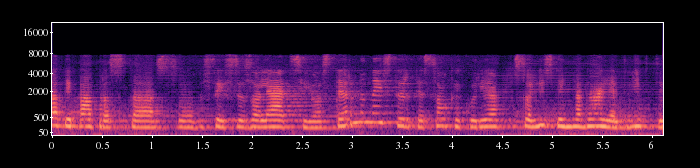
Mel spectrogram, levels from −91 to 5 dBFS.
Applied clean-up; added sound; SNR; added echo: neural separator model SepFormer DNS4.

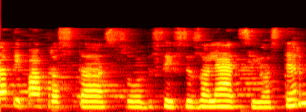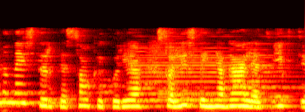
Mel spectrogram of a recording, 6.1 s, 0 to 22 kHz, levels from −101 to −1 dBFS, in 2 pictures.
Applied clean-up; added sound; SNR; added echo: classical method WPE with log-MMSE.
